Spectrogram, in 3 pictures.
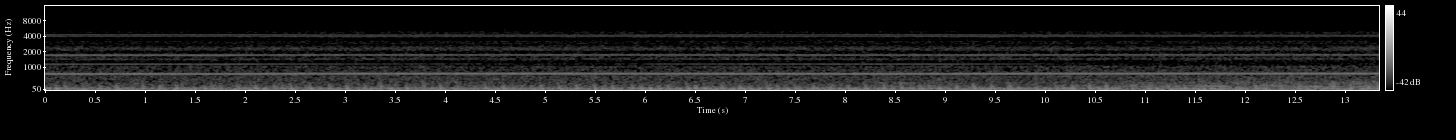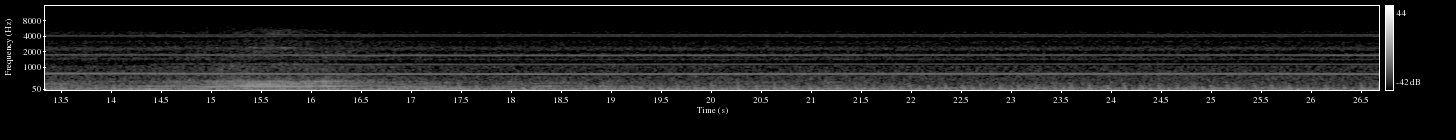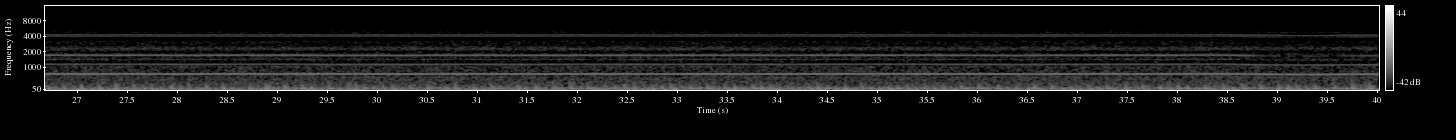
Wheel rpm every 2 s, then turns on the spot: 0, 0, 0, 0, 0, 0, 0, 0, 0, 0, 0, 0, 0, 0, 0, 0, 0, 0, 0, 0.
none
